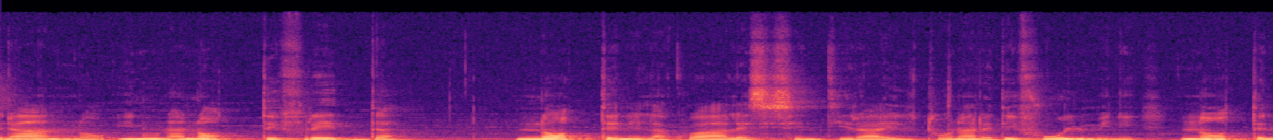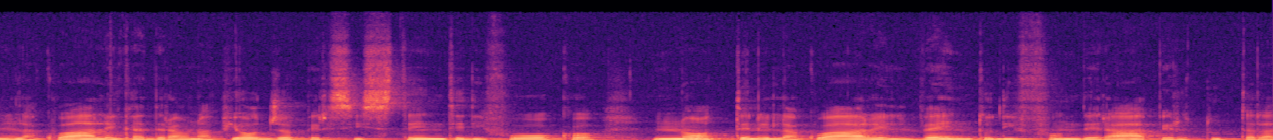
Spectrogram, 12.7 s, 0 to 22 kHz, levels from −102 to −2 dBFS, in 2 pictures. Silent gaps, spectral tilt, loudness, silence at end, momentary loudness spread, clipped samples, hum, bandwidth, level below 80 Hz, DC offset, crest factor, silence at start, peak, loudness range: none; -7 dB/octave; -21 LUFS; 0 s; 7 LU; under 0.1%; none; 15.5 kHz; -44 dBFS; under 0.1%; 16 dB; 0 s; -4 dBFS; 1 LU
